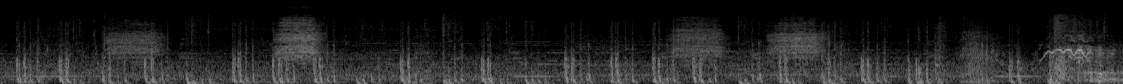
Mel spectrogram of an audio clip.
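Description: Hooves thud quickly as a horse gallops over a rocky path.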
